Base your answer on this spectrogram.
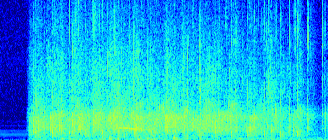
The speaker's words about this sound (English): Give Pastor John a big hand clap as he comes.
